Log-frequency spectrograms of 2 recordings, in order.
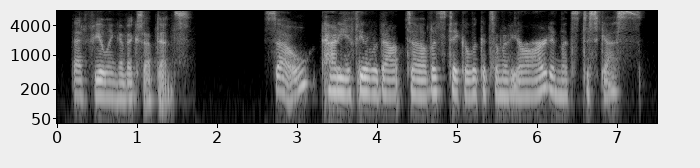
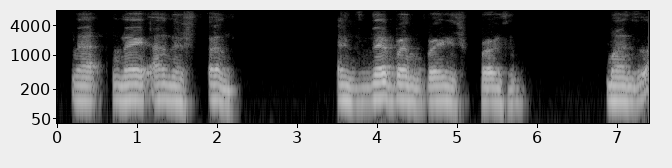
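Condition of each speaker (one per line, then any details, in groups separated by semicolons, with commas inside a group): No condition
ALS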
